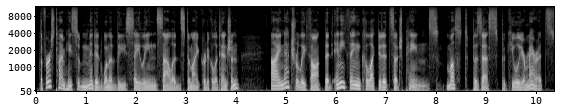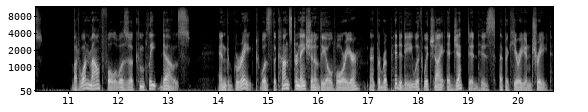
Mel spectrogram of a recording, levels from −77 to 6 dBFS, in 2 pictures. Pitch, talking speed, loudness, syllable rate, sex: 100 Hz, 155 wpm, -20 LUFS, 5.0 syllables/s, male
